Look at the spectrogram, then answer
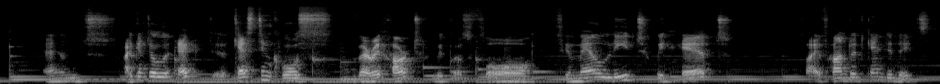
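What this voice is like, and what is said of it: Ukrainian accent in English. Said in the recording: “if you can guess by my accent, I'm not from United States. I'm actually came from Ukraine.”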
